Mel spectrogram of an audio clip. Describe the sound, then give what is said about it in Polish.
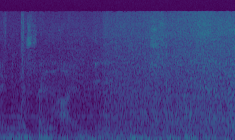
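Ocean waves wash against a creaking wooden longship in a steady, broad surf roar with wind noise throughout, loud and unbroken for the whole clip and no distinct creaks standing out. “Żeby słyszał, jak fale są rozdzierane przez skrzypiący drewniany statek.”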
